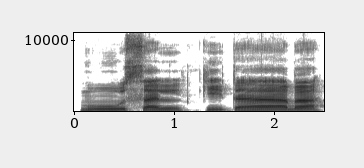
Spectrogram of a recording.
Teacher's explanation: سین میں سیٹی کی آواز پیدا کرنی ہے، سین کو باریک کرنا ہے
